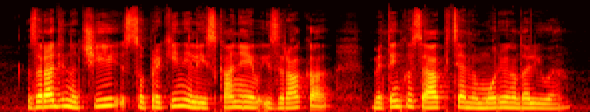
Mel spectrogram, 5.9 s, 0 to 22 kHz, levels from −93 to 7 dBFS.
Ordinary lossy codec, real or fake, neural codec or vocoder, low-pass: MP3, 96 kbps; fake; vocoder, 44.1 kHz, 128 mel bands every 256 samples, BigVGAN v2; 19.8 kHz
